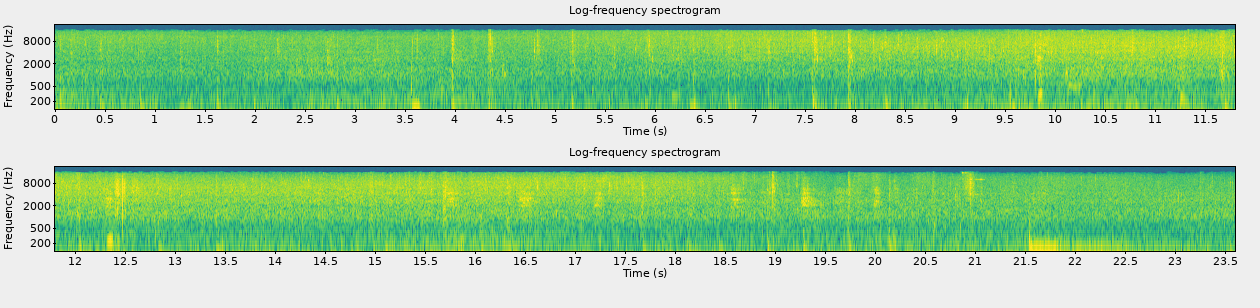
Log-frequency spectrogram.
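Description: Footsteps crunch on wet grass and gravel.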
